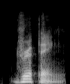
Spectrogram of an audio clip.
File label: "dripping", American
